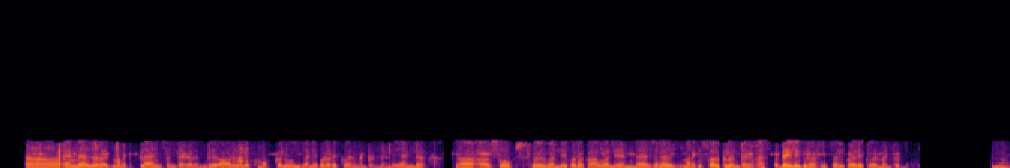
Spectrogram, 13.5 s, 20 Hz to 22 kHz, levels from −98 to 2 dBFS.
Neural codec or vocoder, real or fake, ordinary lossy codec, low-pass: none; real; MP3, 24 kbps; 3.6 kHz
